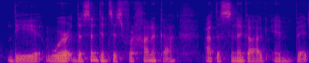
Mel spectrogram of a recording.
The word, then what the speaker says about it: Hanukkah: kind of follow along so Hanukkah is written with a het so it's really meant to have that sound at the beginning depending on your tradition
